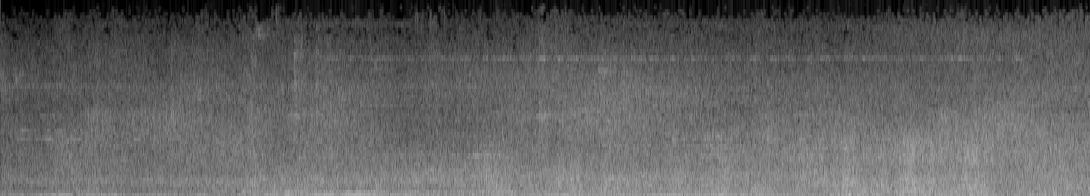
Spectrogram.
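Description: Low, continuous rumble of engine or traffic noise with a background hiss, swelling louder around four seconds in and again near the middle.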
